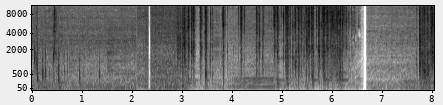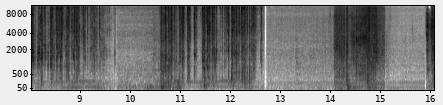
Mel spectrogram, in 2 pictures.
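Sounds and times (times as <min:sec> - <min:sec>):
tyre crushing brittle objects: 0:02.9 - 0:06.6, 0:07.7 - 0:09.8, 0:10.6 - 0:12.7, 0:14.0 - 0:15.3.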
